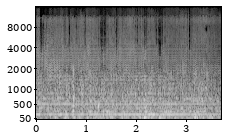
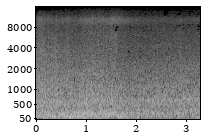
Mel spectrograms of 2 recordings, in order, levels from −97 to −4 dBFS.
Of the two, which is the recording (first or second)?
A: second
